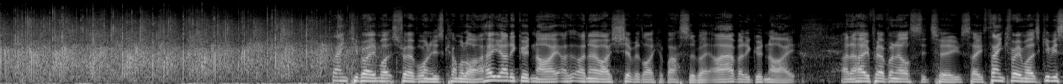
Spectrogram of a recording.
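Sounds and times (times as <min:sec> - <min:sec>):
audience clapping: 0:00.0 - 0:04.0
speech: 0:03.3 - 0:10.6.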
